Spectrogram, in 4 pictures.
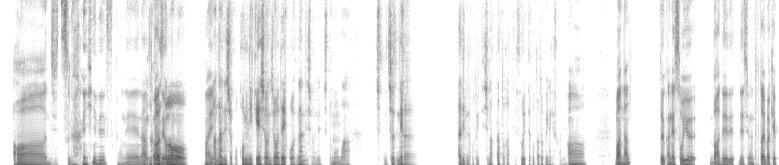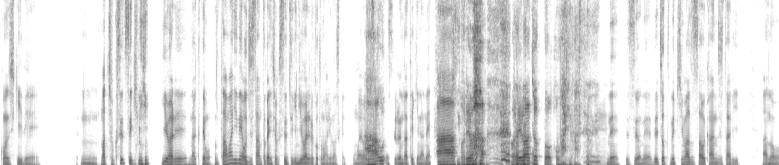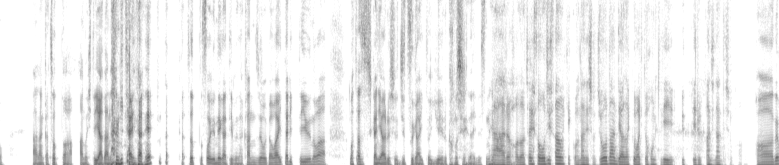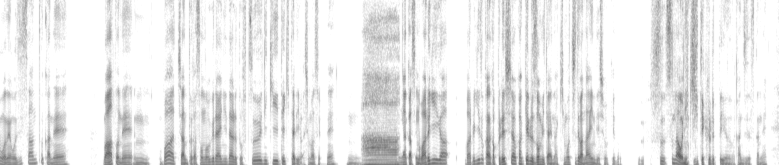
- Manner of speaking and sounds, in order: laughing while speaking: "実害ですかね"; other background noise; laughing while speaking: "直接的に"; laughing while speaking: "それは"; laugh; laughing while speaking: "困りますよね"; laughing while speaking: "嫌だな、みたいな、ね、なんか"; chuckle
- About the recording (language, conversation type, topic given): Japanese, advice, 周囲と比べて進路の決断を急いでしまうとき、どうすればいいですか？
